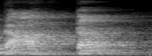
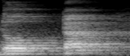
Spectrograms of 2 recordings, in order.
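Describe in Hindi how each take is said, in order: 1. पहला स्वर सादा खुला 'aa' है। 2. पहला स्वर गोल 'aw' है। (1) "अगर मैं पढ़ू" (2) "जबकि पढ़ा क्या जाता है"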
